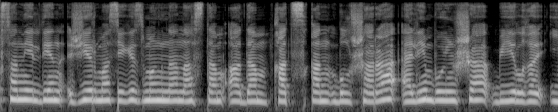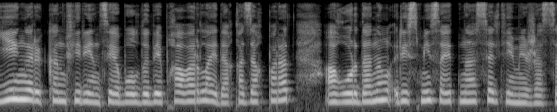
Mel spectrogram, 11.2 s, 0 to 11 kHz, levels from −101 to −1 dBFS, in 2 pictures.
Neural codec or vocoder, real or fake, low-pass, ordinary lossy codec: none; real; 9.9 kHz; none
